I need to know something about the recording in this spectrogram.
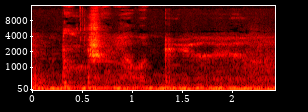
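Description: A person's faint whispering over a steady low hum, with a few faint clicks.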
